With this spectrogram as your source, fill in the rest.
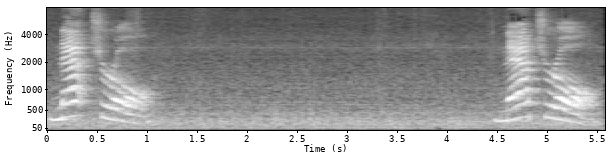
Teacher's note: you hear the ch sound but there is no ch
